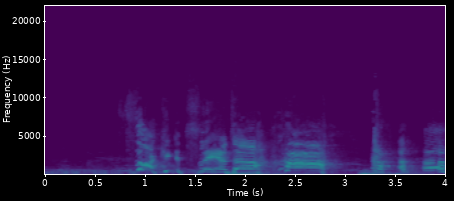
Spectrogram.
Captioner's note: laughs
